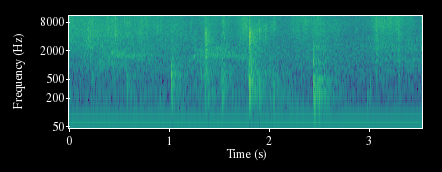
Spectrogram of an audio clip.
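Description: Footsteps knock on wooden steps.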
